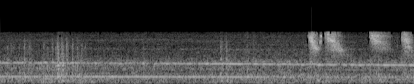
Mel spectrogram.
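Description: A vehicle engine running with a steady hum under a hiss. About three seconds in come a few short, sharp, high-pitched sounds.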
